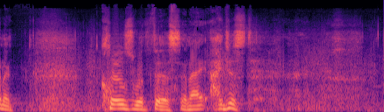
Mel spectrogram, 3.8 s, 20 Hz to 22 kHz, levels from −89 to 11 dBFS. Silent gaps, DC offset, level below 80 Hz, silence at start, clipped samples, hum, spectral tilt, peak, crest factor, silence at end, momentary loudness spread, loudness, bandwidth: none; under 0.1%; -46 dBFS; 0 s; under 0.1%; none; -4 dB/octave; -2 dBFS; 14 dB; 0 s; 18 LU; -14 LUFS; 19 kHz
